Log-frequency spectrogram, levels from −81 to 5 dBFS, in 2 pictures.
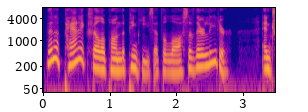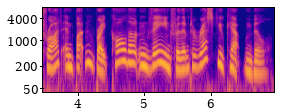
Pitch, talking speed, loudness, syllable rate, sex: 195 Hz, 240 wpm, -16 LUFS, 5.5 syllables/s, female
